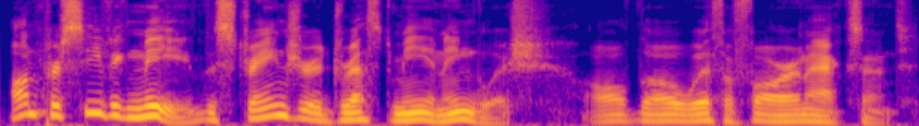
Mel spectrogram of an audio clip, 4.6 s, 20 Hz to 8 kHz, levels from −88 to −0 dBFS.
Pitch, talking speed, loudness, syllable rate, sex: 125 Hz, 185 wpm, -19 LUFS, 5.5 syllables/s, male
